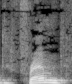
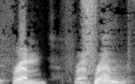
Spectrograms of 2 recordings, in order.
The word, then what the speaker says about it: Fremd: Also on the preliminary card, you had Anthony Hernandez defeating Josh Fremd. How do you pronounce it? Fremd? Friend? Fremd? – Fremd.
